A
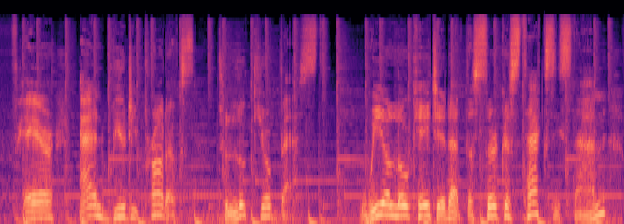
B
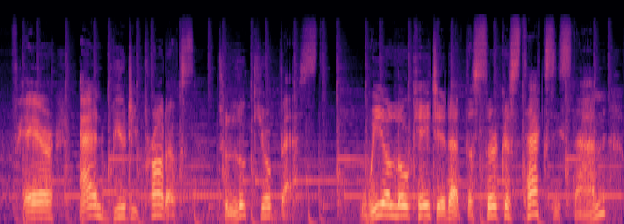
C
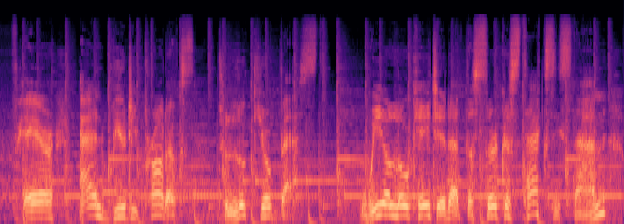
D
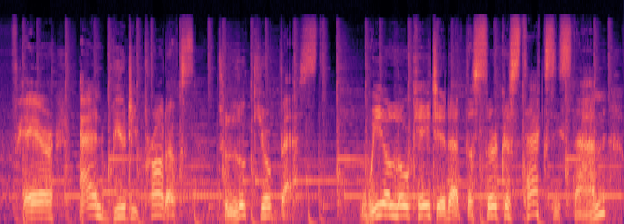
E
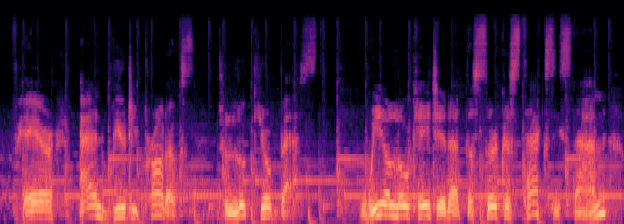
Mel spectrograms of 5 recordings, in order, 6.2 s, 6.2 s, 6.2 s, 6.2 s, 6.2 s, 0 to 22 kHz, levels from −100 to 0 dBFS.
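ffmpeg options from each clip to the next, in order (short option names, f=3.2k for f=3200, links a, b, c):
-af "bandpass=f=740:t=q:w=0.99:csg=0,volume=3.5dB"
-af "alimiter=limit=-15.5dB:level=0:latency=1:release=10,volume=8.5dB"
-af "highshelf=f=4.7k:g=10.5"
-af "afftdn=nr=13:nf=-30,equalizer=f=250:t=o:w=1:g=10,equalizer=f=4k:t=o:w=1:g=-9,equalizer=f=8k:t=o:w=1:g=-11,volume=-6.5dB"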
